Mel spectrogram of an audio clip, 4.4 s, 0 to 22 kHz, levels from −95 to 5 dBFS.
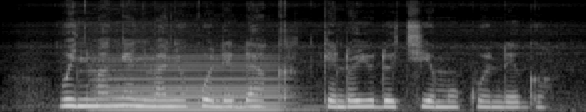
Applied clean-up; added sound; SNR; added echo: none; Bowed string instrument; 12 dB; none.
